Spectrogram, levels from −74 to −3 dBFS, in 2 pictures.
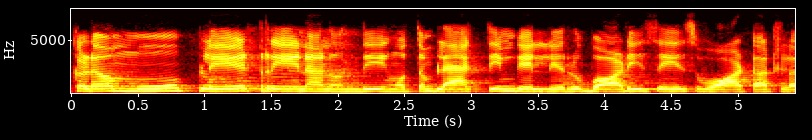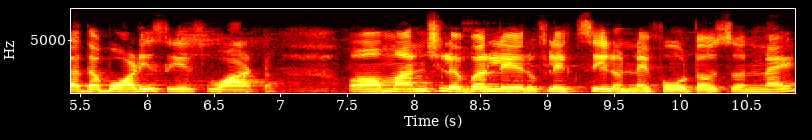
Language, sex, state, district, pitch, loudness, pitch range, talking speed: Telugu, female, Andhra Pradesh, Anantapur, 205 Hz, -12 LUFS, 195-220 Hz, 150 wpm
